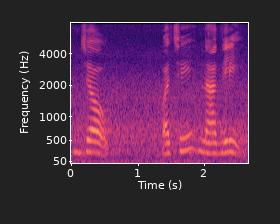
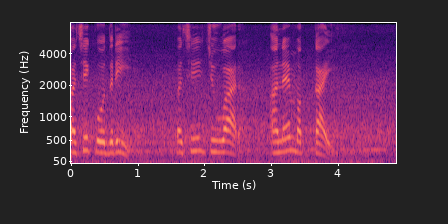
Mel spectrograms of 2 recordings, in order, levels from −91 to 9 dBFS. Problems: constant background noise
